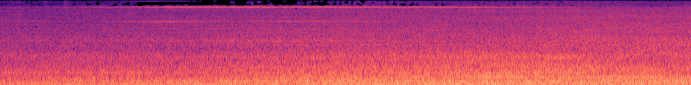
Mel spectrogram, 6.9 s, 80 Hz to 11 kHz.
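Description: Class 43 HST diesel power car running into the platform at the head of a test train, its engine and wheels on the rails growing steadily louder as it draws close and passes. It is slowing to stop.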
